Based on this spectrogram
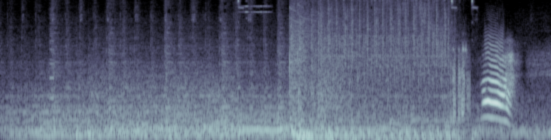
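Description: Gunfire from weapons in a video game erupts in a dense, rapid burst in the middle over a low rumbling backdrop, followed by a brief high, warbling electronic chirp.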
